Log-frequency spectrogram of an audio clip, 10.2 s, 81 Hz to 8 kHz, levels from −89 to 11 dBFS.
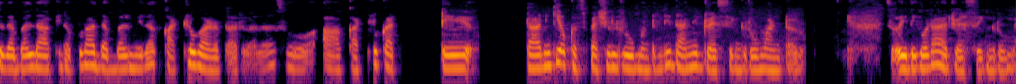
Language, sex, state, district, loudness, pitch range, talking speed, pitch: Telugu, female, Telangana, Nalgonda, -22 LUFS, 185-215 Hz, 165 wpm, 195 Hz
